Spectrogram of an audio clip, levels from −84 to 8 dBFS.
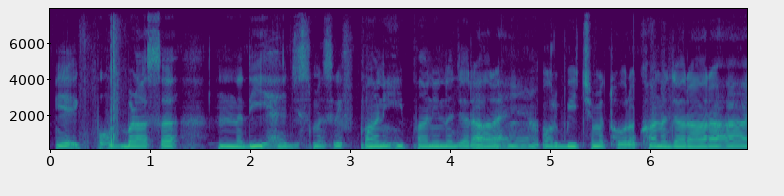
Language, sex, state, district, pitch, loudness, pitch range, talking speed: Hindi, male, Bihar, Kishanganj, 140 Hz, -33 LUFS, 135-145 Hz, 205 wpm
